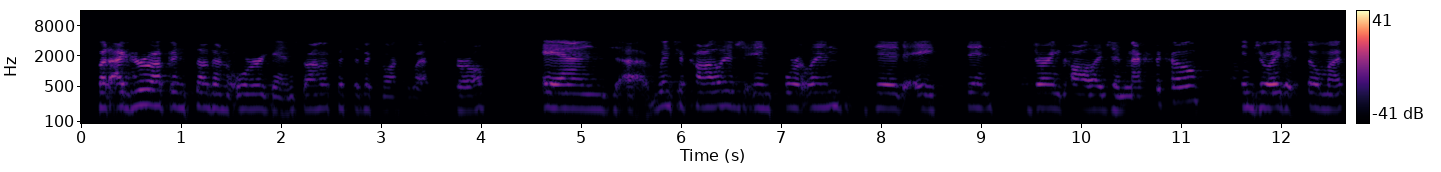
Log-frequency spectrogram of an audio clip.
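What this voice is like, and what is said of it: Midwestern American accent. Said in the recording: “hence the Midwestern accent”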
